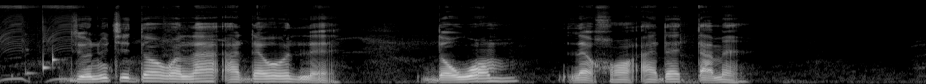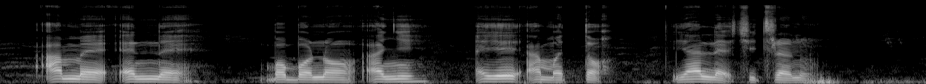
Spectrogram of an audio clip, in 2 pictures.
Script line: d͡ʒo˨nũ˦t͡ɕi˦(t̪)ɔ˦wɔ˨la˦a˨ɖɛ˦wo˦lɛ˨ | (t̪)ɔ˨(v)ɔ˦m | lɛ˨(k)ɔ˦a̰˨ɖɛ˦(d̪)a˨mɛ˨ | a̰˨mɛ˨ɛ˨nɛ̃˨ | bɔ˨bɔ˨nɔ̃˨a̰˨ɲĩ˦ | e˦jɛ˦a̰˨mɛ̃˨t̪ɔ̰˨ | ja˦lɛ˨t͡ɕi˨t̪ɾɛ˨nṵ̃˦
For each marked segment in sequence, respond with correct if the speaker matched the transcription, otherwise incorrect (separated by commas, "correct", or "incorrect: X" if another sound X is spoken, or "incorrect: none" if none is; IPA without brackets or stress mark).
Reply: incorrect: d̪, incorrect: d̪, incorrect: w, incorrect: x, incorrect: t̪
